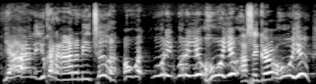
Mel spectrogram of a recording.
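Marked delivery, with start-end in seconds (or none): 0.0-1.3 high little-girl voice, imitated; young daughter. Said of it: "My daughter tell me". 1.4-3.0 very high, stammering mock shock; mock disbelief. Acted dispute with young daughter. 3.2-3.8 high, loud mock-indignant question; mock disbelief. Acted dad challenging daughter.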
